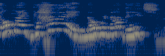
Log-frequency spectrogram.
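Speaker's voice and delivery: high, drawn-out gush turning into a put-down; mock excitement. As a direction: parody the thrilled squeal, then shoot it down. Mimics coworker's gush, then shuts it down.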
